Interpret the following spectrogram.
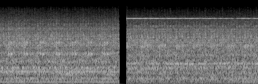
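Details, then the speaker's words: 2007 Audi Q7 3.6 petrol, automatic AWD, 117,000 km, warm at 63–65 °C after a high-pressure fuel pump replacement and power loss with ECU errors: thin steady high whistle over even idle that fades as rpm rises; cause unconfirmed. "при температуре 63 градуса легкий свист появился при 64 сильнее при 65 уже вот этот Явный слышно"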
